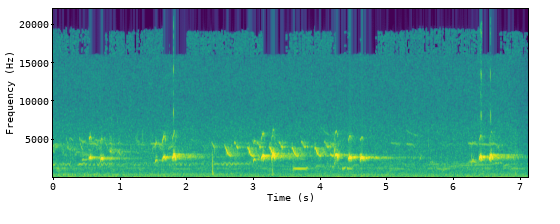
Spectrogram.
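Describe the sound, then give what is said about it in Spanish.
A booted eagle's call rings out in short, high whistled bursts, repeated several times in loose clusters over a faint outdoor background, clear, with no talking. It is the species' typical call, heard when the birds arrive on migration. “este sería su canto, ¿no? Sí, él es de las calzadas el típico canto este que escuchamos cuando llegan de migración”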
